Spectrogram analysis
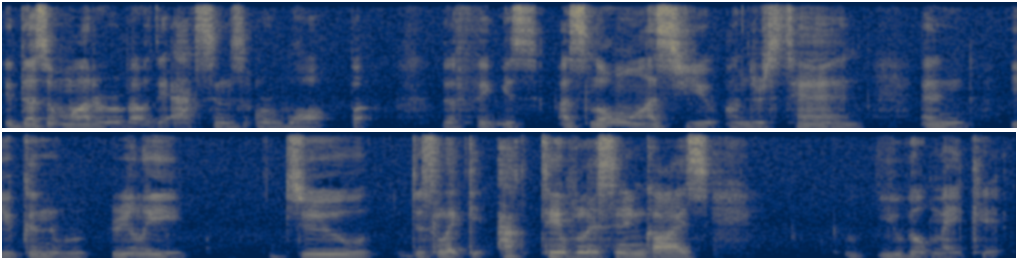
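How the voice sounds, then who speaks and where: A Filipino man in his thirties talks unhurriedly, straight to a camera close by in a small bedroom. His pitch sits in the middle, and he talks loosely, restarting phrases and filling gaps with "uh". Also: measured pace. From Philippines. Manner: relaxed, repeats words and fills with uh. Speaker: vlogger explaining an exam. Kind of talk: casual advice vlog.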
